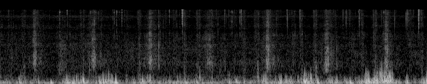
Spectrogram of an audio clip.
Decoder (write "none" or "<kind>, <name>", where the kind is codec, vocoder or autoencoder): none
